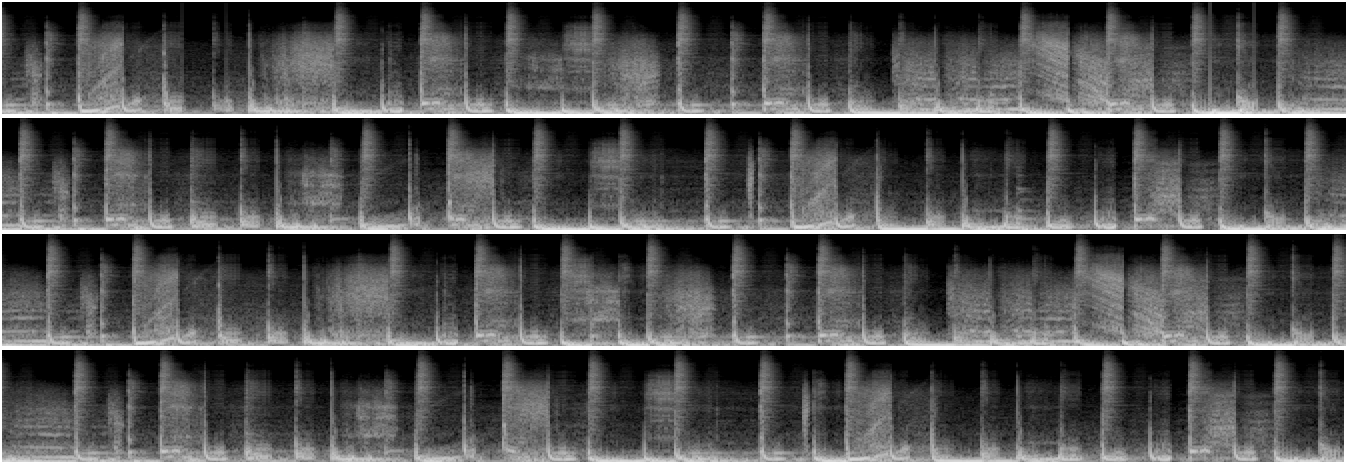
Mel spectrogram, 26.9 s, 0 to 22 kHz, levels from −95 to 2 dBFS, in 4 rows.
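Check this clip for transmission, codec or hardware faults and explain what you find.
Two sudden gain jumps are audible. From 0.9 to 1.12 s the level drops abruptly by about 9 dB. From 6.04 to 6.26 s it rises abruptly by about 6 dB. Each change lands between one sample and the next, with no fade. The sound and the background noise shift together, so the whole signal steps down, then up. The likely cause is a gain setting or bit shift applied without a ramp.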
